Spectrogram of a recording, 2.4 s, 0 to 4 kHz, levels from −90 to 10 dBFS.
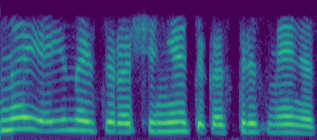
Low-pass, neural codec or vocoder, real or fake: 3.6 kHz; none; real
